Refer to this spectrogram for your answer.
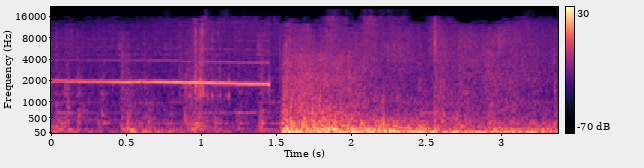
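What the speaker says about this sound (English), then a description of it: "mortar fire was being unleashed on me as I made my advance" Mortar fire at an airport in a video game: a tonal whine cut off by a heavy boom, followed by rumbling blast noise and a second fainter impact.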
